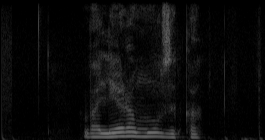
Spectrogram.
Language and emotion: Russian, neutral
